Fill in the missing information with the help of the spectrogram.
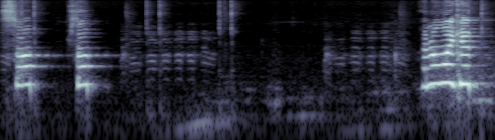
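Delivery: put-on high, loud frightened kid; a little kid yelling stop in fear; scared child crying out. A frightened child shouting at the spooky store, high and loud.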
